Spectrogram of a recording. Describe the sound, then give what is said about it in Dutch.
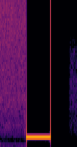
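A voicemail answering machine tone sounds as one steady, mid-high beep lasting about half a second. It stands alone after a faint background hush and is followed by silence. “Laat jouw bericht achter na de toon.”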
